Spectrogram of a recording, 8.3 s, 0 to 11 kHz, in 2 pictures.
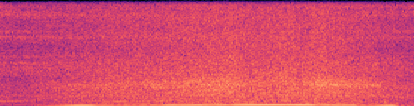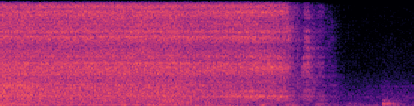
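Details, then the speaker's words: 2003 Acura RSX Type S with AEM cold air intake replacing stock airbox: engine revs smoothly up and back down with a deep, even intake roar, no misses or rattles; healthy revving. "I also put in HIDs and fog lights over there for those interested this is what the cold air intake sounds [Music] like"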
